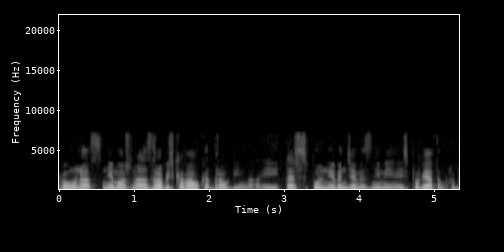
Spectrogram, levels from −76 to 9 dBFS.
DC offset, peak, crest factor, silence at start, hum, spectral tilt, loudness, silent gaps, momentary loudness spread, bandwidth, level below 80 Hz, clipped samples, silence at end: under 0.1%; -6 dBFS; 20 dB; 0 s; none; -7 dB/octave; -26 LUFS; none; 9 LU; 7.2 kHz; -52 dBFS; under 0.1%; 0 s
